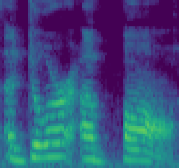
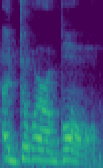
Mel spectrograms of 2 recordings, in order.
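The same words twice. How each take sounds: First: The word ends with a clear 'ball' sound. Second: The word ends with a reduced 'bull' sound. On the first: It is the brand name. The speaker calls it right. "And it is adorable, It's B A L L" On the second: It is the ordinary word. The speaker calls it wrong. "not adorable"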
